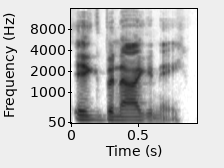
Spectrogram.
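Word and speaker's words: Igbinoghene: my ham top of my head but it's igbonogony that's how you pronounce it um yeah i think uh i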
